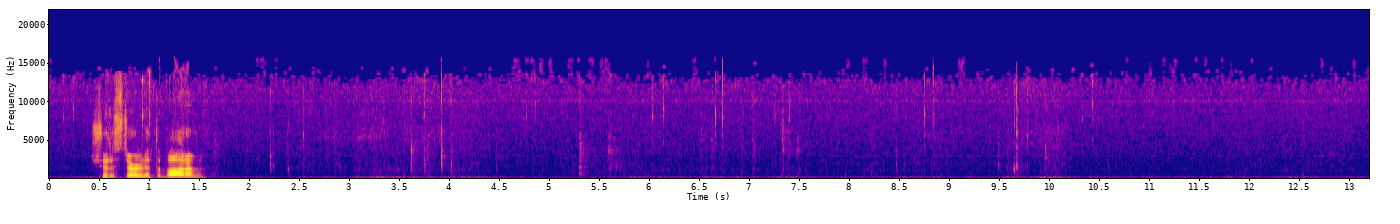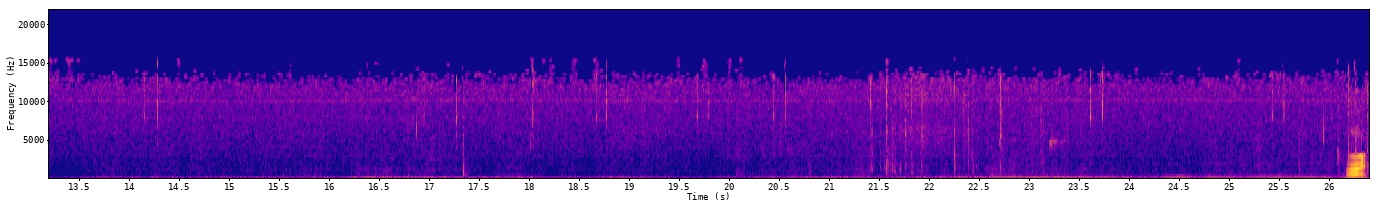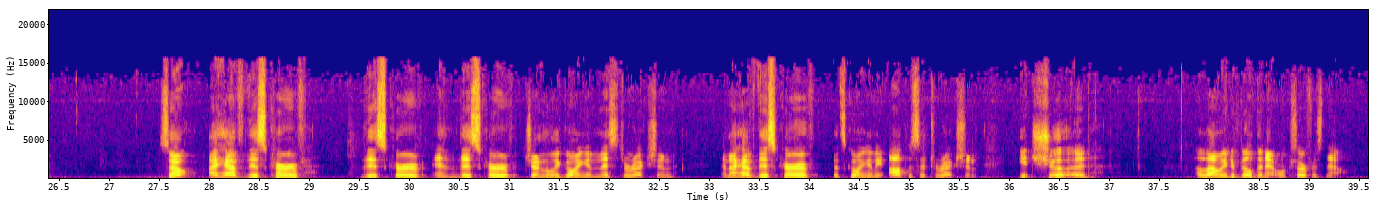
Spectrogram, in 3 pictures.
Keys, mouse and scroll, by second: 0.3 click, 1.0 right click, 2.2 v, 2.4 Return, 3.6 Escape, 3.9 Escape, 4.9 click, 6.2 shift+click, 6.8 right click, 7.4 click, 8.4 Escape, 8.9 right click, 9.5 typing, 9.7 Return, 10.4 click, 13.9 v, 14.3 click, 15.2 scroll, 16.9-17.3 scroll, 17.5 middle click, 18.1 right click, 18.8 click, 19.8 click, 20.5 click, 21.2-23.6 typing, 23.8 click, 25.6 click, 26.1 Escape, 26.3 Escape, 26.8-27.6 typing, 27.3 right click, 28.2 click, 29.7 shift+click, 30.8 click, 33.5 click, 36.3-37.2 typing.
